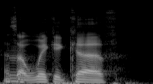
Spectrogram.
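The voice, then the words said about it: Put-on Boston accent. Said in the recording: “Anytime somebody says wicked, I want them to say it in a Boston accent.”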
